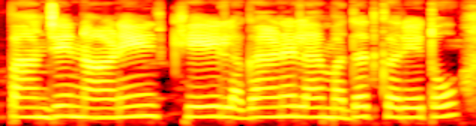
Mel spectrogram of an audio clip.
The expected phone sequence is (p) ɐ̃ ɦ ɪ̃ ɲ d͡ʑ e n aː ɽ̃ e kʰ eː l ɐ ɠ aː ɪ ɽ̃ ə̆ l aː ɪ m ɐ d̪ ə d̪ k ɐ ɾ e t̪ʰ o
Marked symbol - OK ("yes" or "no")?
yes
